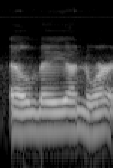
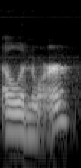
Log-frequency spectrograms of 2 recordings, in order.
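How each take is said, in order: First: Every syllable is fully and clearly pronounced. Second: Some syllables are reduced, as in modern speech. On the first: "Phonetic, Eleanor, every syllable is pronounced" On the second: "modern English pronunciation where we would say Eleanor"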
